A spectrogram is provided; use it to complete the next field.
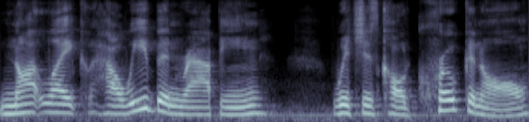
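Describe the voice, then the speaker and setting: At a very slow pace, a woman speaks with a very deep, low pitch and ordinary pitch variation. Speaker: cosmetology instructor. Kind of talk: tutorial.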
